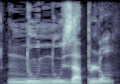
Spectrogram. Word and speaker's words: nous nous appelons: Nous nous appelons. Nous nous appelons. Okay, final S doesn't exist.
